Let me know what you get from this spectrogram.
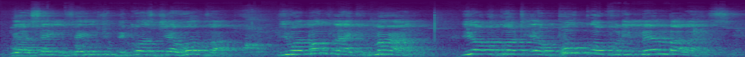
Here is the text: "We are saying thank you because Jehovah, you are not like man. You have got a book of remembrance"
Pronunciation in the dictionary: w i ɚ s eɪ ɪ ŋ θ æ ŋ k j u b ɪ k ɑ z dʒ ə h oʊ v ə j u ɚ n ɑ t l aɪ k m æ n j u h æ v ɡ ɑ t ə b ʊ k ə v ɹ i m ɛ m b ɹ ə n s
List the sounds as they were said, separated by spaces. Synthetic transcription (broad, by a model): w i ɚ s eɪ ɪ ŋ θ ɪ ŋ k j u b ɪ k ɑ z dʒ ə h oʊ v ə j u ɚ n ɑ t l aɪ k m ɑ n j u h æ v ɡ ɑ t ə b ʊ k ə v ɹ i m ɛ m b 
